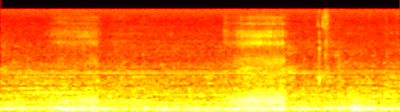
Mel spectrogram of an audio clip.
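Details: A French bulldog sleeping on his back snores steadily, with low rumbling breaths and a louder, rougher snort-like snore midway, all in a quiet indoor setting.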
